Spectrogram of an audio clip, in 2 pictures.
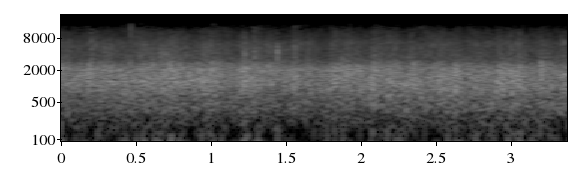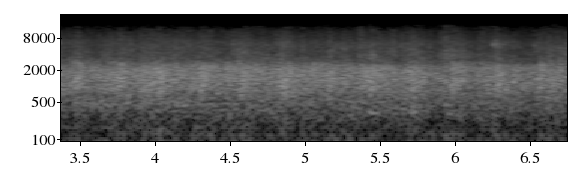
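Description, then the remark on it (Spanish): A crowd at an afternoon Mass applauds steadily in honor of the late Father José, a dense wash of many hands clapping at an even, fairly loud level throughout, with no voices standing out. “Un aplauso al Padre José, un aplauso, aplauso, aplauso.”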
